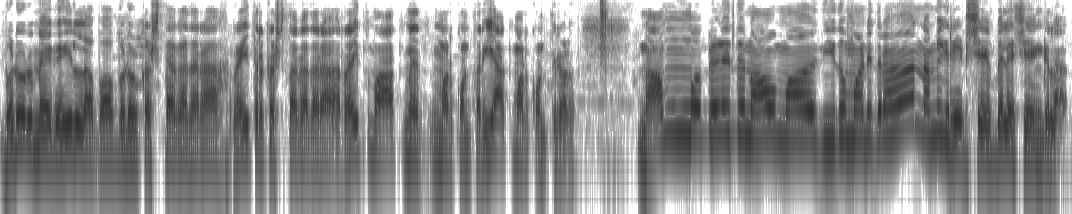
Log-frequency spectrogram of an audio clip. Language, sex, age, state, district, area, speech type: Kannada, male, 45-60, Karnataka, Vijayanagara, rural, spontaneous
